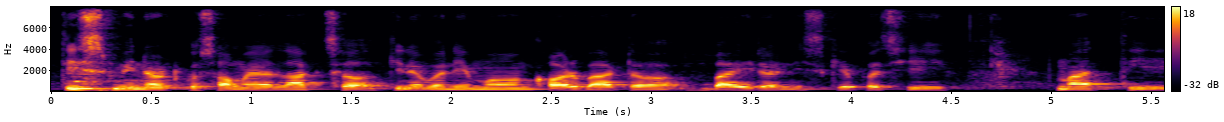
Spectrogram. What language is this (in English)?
Nepali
